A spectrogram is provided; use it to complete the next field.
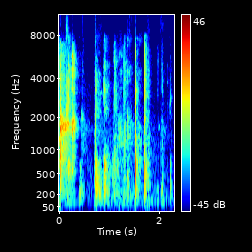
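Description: Scattered applause from a small group, sharp uneven claps overlapping in bursts rather than a steady roar, moderately loud with brief gaps between flurries.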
